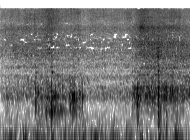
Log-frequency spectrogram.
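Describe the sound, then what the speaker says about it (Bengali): Potato curry sautéing in oil on a clay stove, a soft steady sizzle broken by scraping stirs and a few light utensil knocks, close and moderately quiet. "তো এটা এখন ভালোভাবে কষিয়ে নেওয়া হবে"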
